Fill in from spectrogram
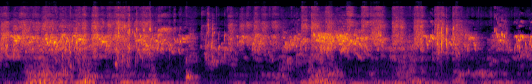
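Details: Budgerigars in playful food battles, with busy high chirping that swells and dips and rough squawky notes, plus recurring low thumps and rustling.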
